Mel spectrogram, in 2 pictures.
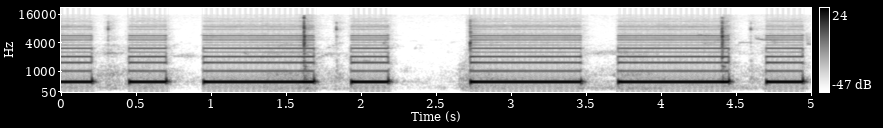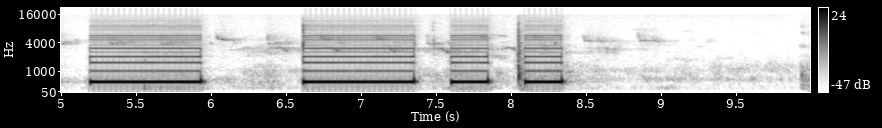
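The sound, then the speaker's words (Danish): Steady electronic Morse beeps from an electronic key that keeps the dashes, dots and pauses even in length, at one mid pitch, a series of short dots and longer dashes with crisp on-off edges and brief silent gaps, sounding alone with no talk. “den sørger for, at stregerne altid er lige lange, uanset hvordan jeg trykker”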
